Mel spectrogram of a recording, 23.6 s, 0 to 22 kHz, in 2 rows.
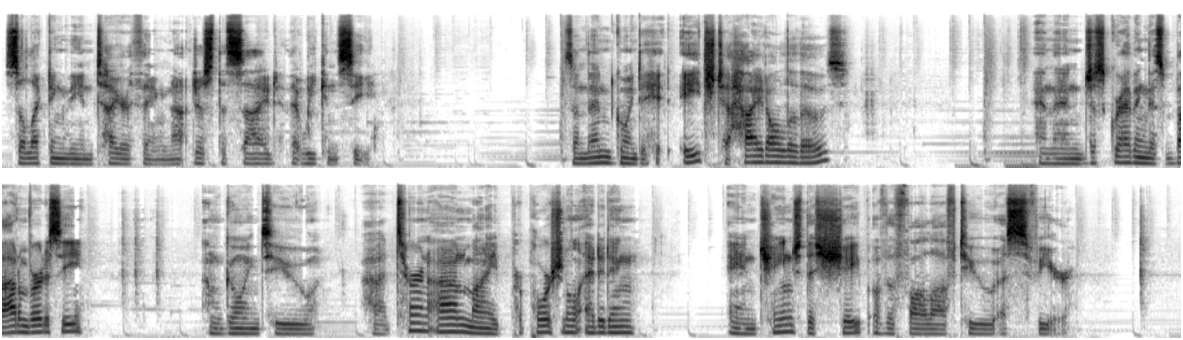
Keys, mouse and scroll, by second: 3.1 KP_3, 7.1 h, 9.1 click, 17.4 click, 19.7-22.8 drag.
